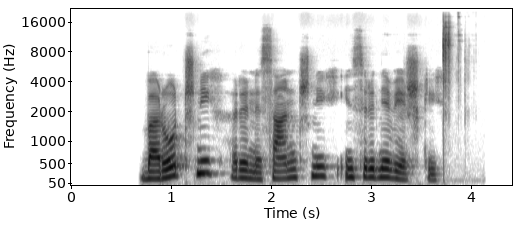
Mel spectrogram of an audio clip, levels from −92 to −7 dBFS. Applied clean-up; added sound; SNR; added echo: neural mask model RNNoise.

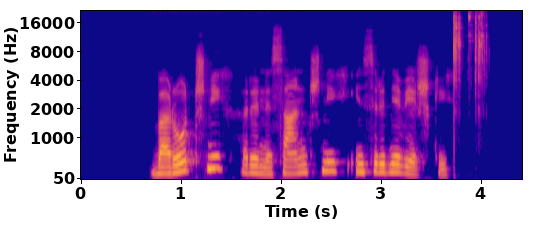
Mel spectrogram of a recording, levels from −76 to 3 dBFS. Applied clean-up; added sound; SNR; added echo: classical method spectral subtraction.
